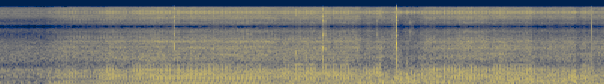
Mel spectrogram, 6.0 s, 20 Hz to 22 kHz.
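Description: A Honda SH150i scooter accelerates along an open road, its engine a steady loud drone with wind and road noise throughout and occasional rattles and clicks.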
